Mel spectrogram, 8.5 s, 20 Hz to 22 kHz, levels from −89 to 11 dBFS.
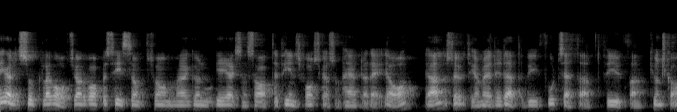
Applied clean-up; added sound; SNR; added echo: neural mask model DeepFilterNet 3.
